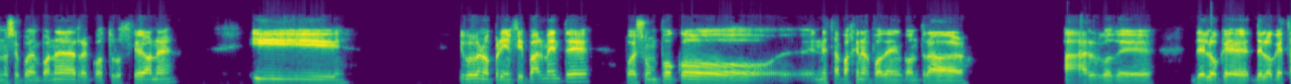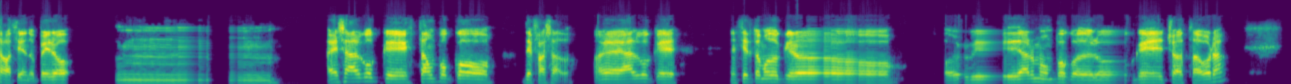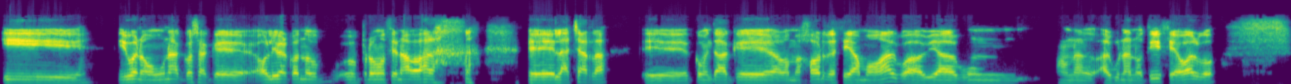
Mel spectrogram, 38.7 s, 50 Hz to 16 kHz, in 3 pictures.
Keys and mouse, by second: 0.4 click, 9.8 click.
